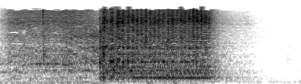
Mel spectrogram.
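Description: Cordless impact driver driving a zip screw through a gutter end cap: the motor spins up, then it hammers loudly for under a second and stops about a second and a half in.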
